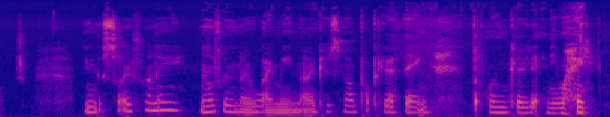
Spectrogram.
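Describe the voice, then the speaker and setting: Soft-spoken and very fast, a woman with a British accent talks with big swings in loudness. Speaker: vlogger. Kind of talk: casual chat. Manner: soft-spoken, talking quietly.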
